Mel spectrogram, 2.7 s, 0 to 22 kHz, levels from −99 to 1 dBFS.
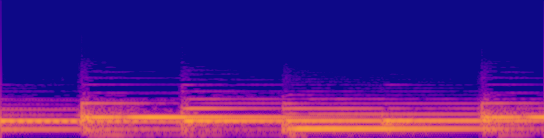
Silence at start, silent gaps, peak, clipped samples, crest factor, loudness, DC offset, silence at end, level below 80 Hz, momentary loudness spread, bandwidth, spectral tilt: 0 s; none; -16 dBFS; under 0.1%; 12 dB; -28 LUFS; under 0.1%; 0 s; -58 dBFS; 4 LU; 2.1 kHz; -14 dB/octave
